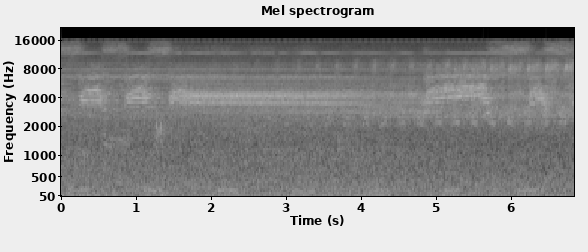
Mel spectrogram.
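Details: Minmin cicada, 24 July 2016: a few short pulsed bursts open into a long, sustained high whine, then gentle throbbing swells near the end.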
